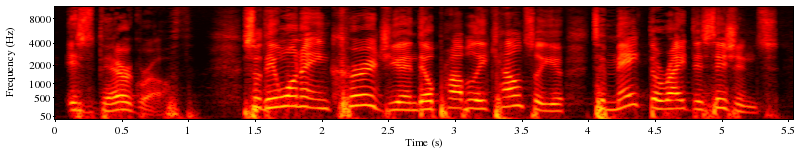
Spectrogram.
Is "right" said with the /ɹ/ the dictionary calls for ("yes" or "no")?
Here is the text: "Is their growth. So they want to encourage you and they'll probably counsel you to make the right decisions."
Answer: yes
